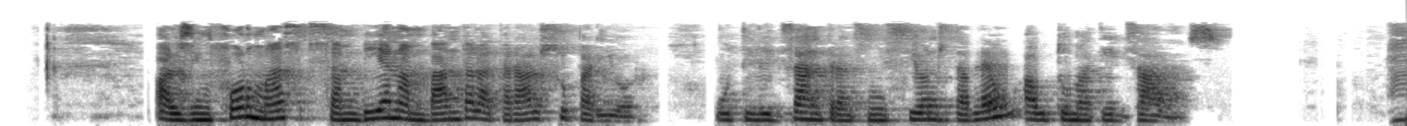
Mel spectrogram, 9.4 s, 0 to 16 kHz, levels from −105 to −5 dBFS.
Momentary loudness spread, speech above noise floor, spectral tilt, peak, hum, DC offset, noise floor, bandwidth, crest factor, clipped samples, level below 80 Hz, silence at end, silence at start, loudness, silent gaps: 16 LU; 31 dB; -5.5 dB/octave; -2 dBFS; none; under 0.1%; -47 dBFS; 8.2 kHz; 18 dB; under 0.1%; -58 dBFS; 0 s; 1.05 s; -17 LUFS; 4.40-4.46 s, 4.72-4.77 s, 8.22-8.67 s, 8.83-8.92 s, 8.98-9.02 s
